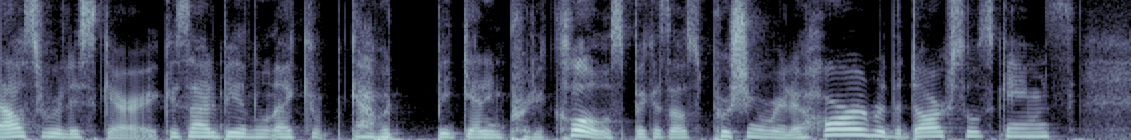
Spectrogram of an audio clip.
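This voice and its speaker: On a very clean recording with a silent background, a woman with a non-native accent speaks very fast in a medium-pitched voice with lively intonation. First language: not English. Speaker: gaming streamer. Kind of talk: casual commentary over gameplay. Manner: hesitant, with frequent fillers and restarts.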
